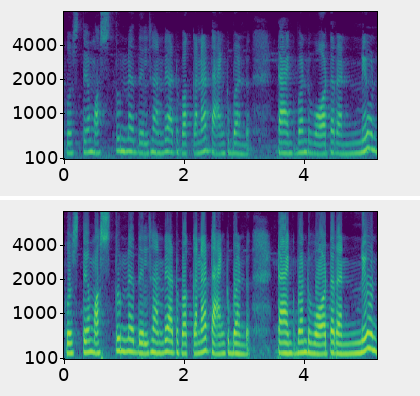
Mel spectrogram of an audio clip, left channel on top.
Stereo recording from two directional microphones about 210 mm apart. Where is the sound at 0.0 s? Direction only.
40° right (ahead or behind).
